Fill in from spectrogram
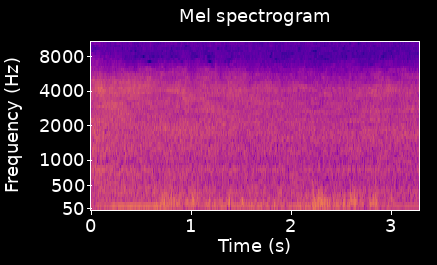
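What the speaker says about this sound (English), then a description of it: "we've got the Scandinavian CRJ 900 all lined up, ready to depart, and they're just about to depart runway 16 now" Scandinavian CRJ 900 jet departing runway 16 at Aberdeen Dyce Airport, a steady loud engine roar with a low hum underneath, heard alone and close.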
